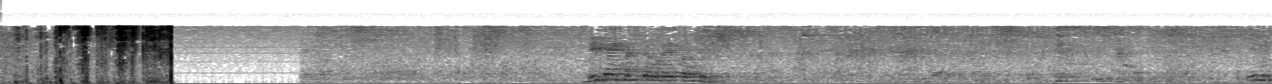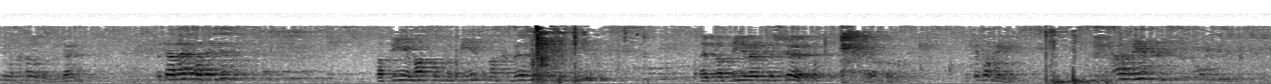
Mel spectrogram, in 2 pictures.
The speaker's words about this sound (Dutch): Wat voor papier? Wat gebeurt er met het papier? Het papier werd gescheurd.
